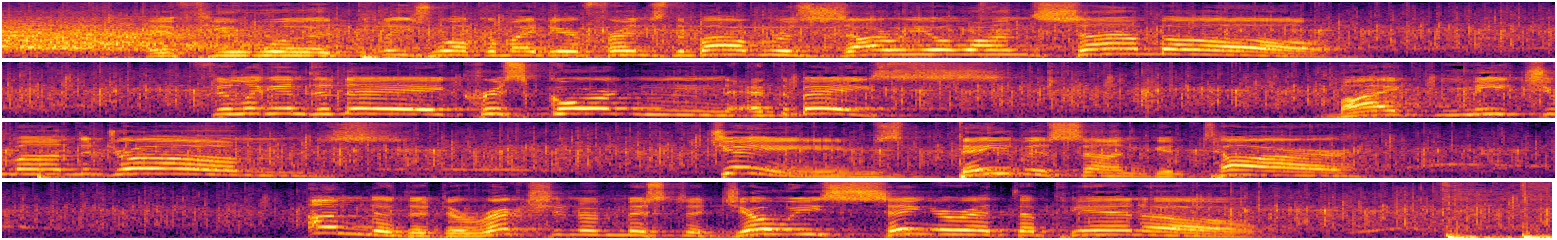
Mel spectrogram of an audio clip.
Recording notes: Live at the SouthPoint Casino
